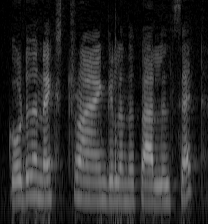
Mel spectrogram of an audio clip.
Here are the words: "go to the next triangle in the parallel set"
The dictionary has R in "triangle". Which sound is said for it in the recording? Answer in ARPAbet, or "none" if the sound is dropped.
R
